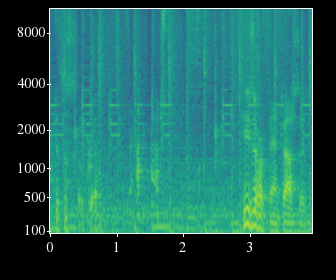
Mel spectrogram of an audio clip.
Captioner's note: laughs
